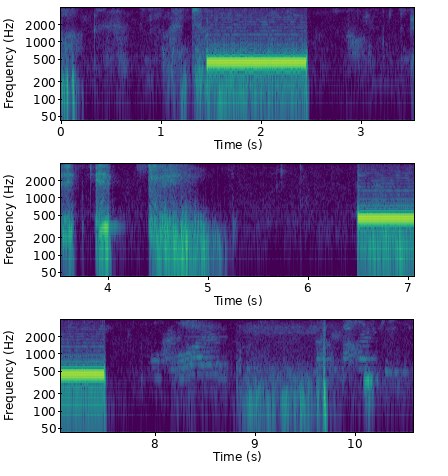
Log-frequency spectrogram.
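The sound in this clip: Two long, steady electronic telephone tones, each about a second, follow a dropped call and are separated by a pause filled with softer scattered noises.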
